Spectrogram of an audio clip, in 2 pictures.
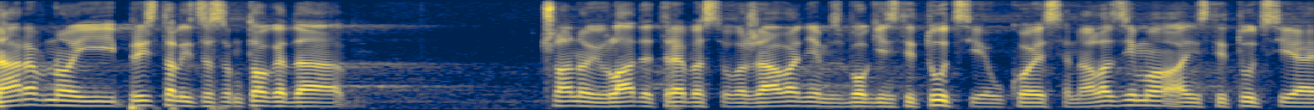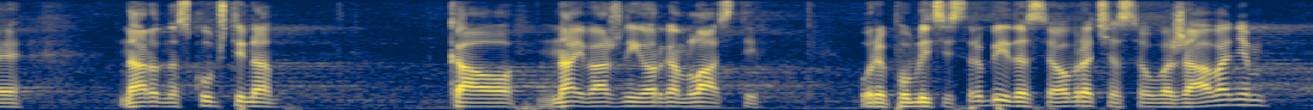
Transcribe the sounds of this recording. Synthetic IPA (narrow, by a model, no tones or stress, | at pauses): naːɾaʋno̞ipɾist̪alit̪sasamt̪o̞ɡad̪a | t͡ʃlˠano̞ʋiʋlˠaːd̪e̞t̪ɾe̞basauʋaʒaːʋaɲe̞mzbo̞ɡinst̪it̪uːt̪sije̞uko̞jo̞jse̞nalˠazimo̞a̰inst̪it̪uːt̪sijaje̞ | nʔaːɾo̞d̪naskupʃt̪ina | kao̞najʋaʒniio̞ɾɡanvlˠaːst̪i | ṵɾe̞publit̪sisr̩biid̪ase̞o̞bɾat͡ɕasauʋaʒaːʋaɲe̞m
